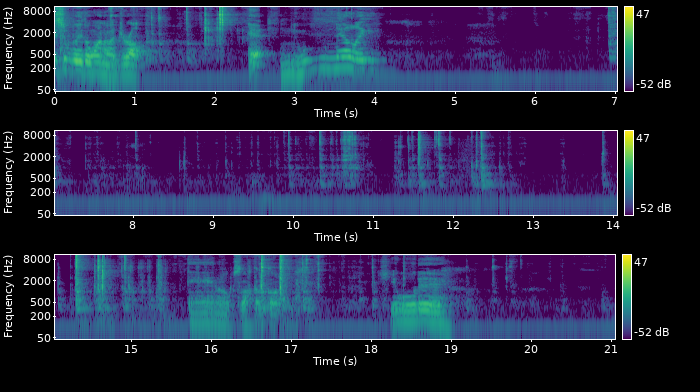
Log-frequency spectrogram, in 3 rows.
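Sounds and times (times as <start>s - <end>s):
small metal clicks and scrapes: 0.0s - 2.4s, 6.8s - 21.0s
steady low hum: 0.0s - 21.0s.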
